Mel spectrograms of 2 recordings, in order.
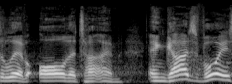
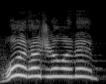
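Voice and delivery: high, astonished squeak; much higher voice of a baffled stranger; amazed stranger; 14 semitones higher than usual. Retold or imitated. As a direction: play the stunned stranger who hears her name. Stranger amazed at her name.

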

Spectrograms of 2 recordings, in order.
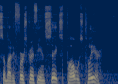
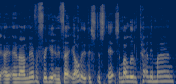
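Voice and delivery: normal talking voice

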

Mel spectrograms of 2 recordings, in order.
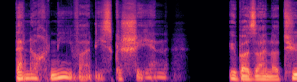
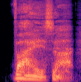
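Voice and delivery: ordinary delivery, nothing marked

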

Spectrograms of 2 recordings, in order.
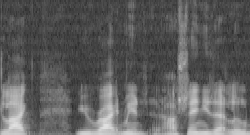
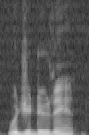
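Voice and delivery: ordinary talk

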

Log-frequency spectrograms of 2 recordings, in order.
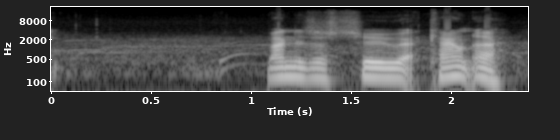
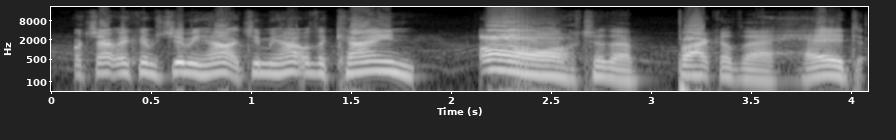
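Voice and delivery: higher, louder alarmed commentary; excited call; 5 semitones higher, 5 dB louder than usual. Real, not acted. Commentator warning of Jimmy Hart with the cane, excited. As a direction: sound the warning as he runs in.

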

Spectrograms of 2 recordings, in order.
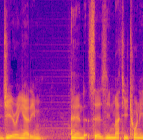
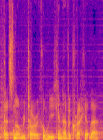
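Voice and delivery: usual speaking voice

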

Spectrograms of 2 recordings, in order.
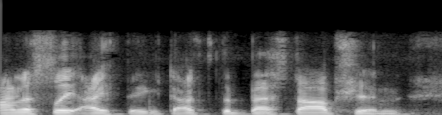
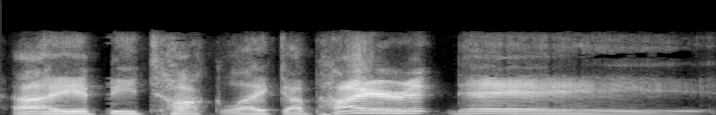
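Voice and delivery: slow, drawn-out pirate talk; 4 semitones higher, slower than usual. Acted. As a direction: ham it up like a pirate captain. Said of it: "I cannot keep the pirate voice going".

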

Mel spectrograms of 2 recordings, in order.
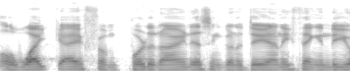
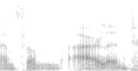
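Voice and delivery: small, barely voiced reply; timid near-whisper; 16 dB quieter, faster than usual. Answering a stranger who stops him at the door, timid near-whisper. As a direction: say it under your breath, meekly.

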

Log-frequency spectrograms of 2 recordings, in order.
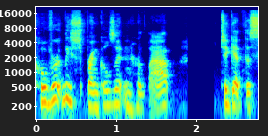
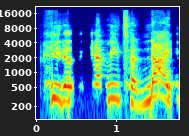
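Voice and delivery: loud, gleeful boast; triumphant; 6 semitones higher, 12 dB louder than usual. Real, not acted. Player celebrating beating the sleep spell, loud and gleeful. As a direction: crow about the win.

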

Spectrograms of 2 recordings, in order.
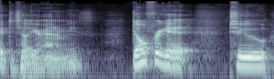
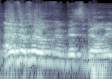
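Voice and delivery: loud, rapid mimicking of a player; mocking echo; 4 semitones higher, 9 dB louder, much faster than usual. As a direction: parrot the claim back in mockery. GM mockingly echoes player's claim.

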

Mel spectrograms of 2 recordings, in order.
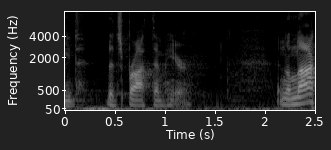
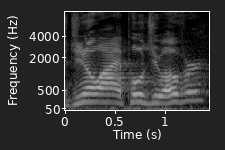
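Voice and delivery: police officer; 3 semitones higher, 6 dB louder, faster than usual. Retold or imitated. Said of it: "he says".

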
